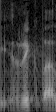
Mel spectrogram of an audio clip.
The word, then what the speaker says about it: Rigpa: it's so easy, Rigpa, like peanut, cherry, jelly, Rigpa. Just as easy to say as any other two-syllable word.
